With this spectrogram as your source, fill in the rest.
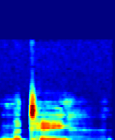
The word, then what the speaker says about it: MATE: one source I'm using the matei as they tell me it's pronounced desktop here you can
